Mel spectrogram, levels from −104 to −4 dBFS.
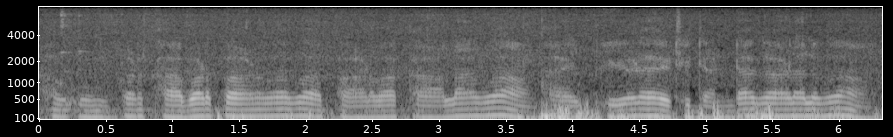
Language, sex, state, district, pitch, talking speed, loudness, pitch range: Hindi, male, Uttar Pradesh, Gorakhpur, 125 Hz, 150 wpm, -35 LUFS, 115-135 Hz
